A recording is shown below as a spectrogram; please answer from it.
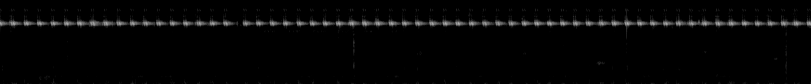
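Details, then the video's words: Crickets keep up a continuous series of sharp, high chirps, almost four per second, with a short dip in loudness midway and scattered faint clicks. "The Most Effective Sound of Crickets to Repel Loud Rats"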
